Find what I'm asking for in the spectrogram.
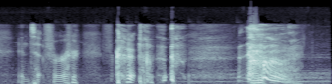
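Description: A person coughs and clears their throat in several rough bursts, loud and close, with a longer harsh fit near the end, over a quiet background.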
